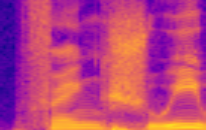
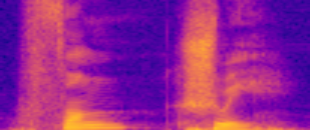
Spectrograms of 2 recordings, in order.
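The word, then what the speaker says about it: feng shui: चीनी पद्धति फं स्वे जिसकी अंग्रेजी स्पेलिंग को देखकर भारतवासी फै शुई बोलते हैं जबकि चाइना में उसको चीन देश में फवे बोला जाता है फंग श और अब आप उस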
